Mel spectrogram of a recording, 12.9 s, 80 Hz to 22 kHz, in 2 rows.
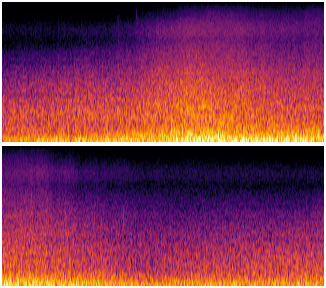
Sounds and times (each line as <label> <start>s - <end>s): wind 0.0s - 12.8s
